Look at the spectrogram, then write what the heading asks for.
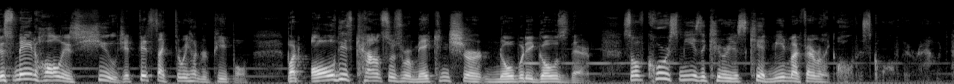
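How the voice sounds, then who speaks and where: Over music in the background, a man with a fairly high voice speaks at a fairly quick pace, with very wide pitch swings and big swings in loudness. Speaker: pastor. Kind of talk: storytelling. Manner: casual, filler-heavy.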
